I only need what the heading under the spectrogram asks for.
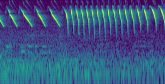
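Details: Canary tutor song for young birds: four slow drawn-out descending whistles, then a brisk series of short falling notes, roughly six per second.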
